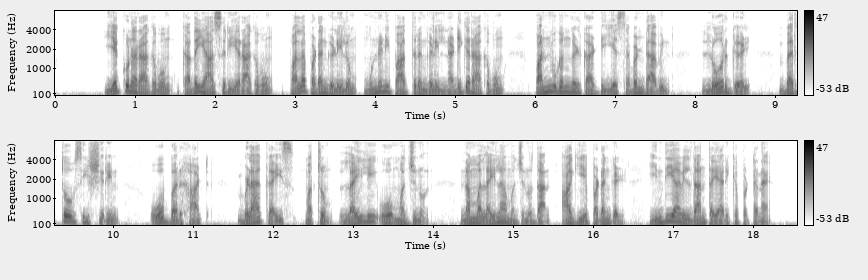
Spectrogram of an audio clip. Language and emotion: Tamil, neutral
